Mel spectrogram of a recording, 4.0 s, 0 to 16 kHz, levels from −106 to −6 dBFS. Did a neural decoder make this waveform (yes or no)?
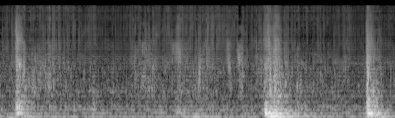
yes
